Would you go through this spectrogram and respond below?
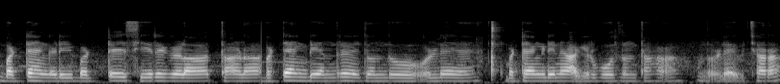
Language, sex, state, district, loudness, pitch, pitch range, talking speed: Kannada, male, Karnataka, Raichur, -19 LUFS, 160 Hz, 155-165 Hz, 125 wpm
